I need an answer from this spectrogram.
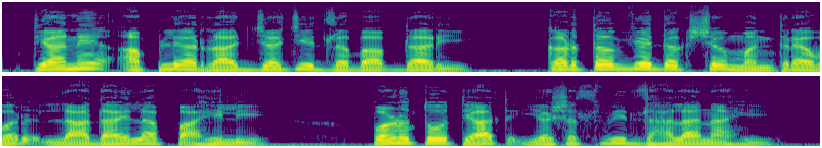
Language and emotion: Marathi, neutral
